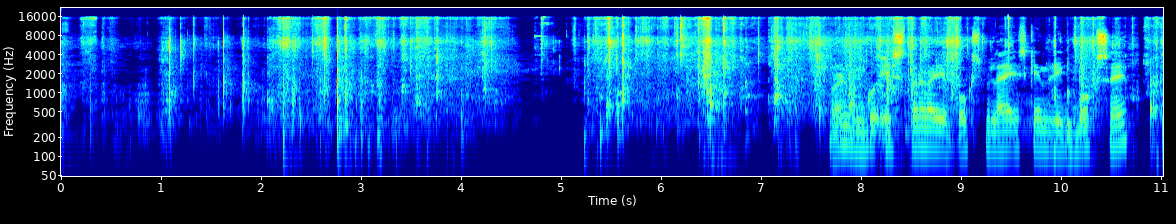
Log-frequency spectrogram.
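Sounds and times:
cardboard box being opened: 0:00.0 - 0:04.3, 0:05.2 - 0:09.1.

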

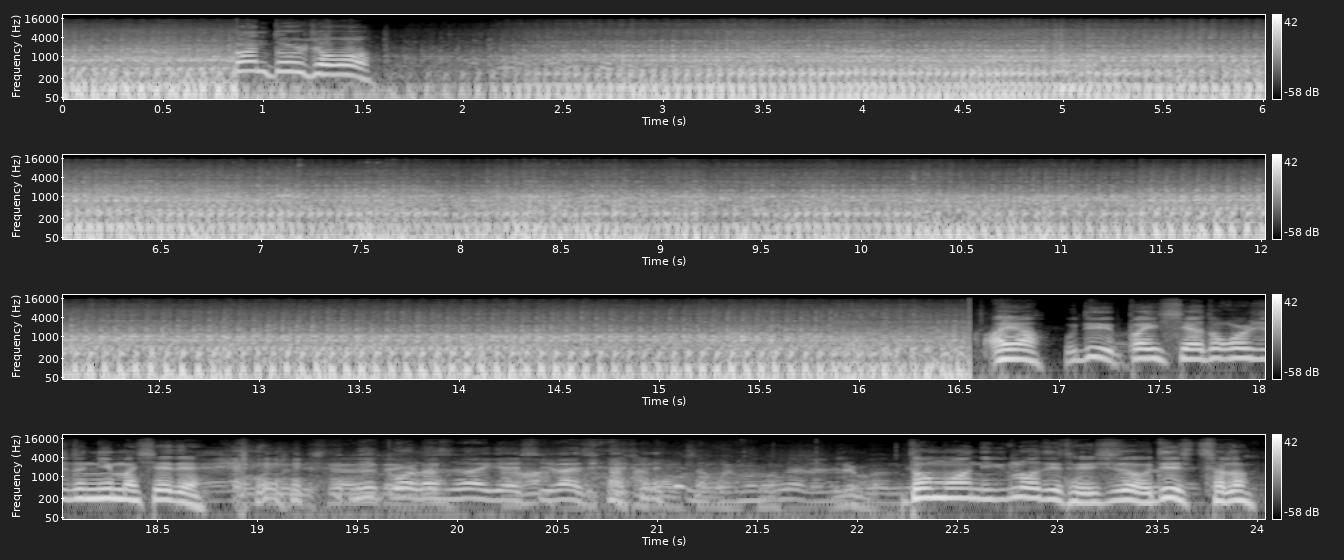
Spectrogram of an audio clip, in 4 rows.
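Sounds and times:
motorcycle engine running: 0:00.0 - 0:16.6.

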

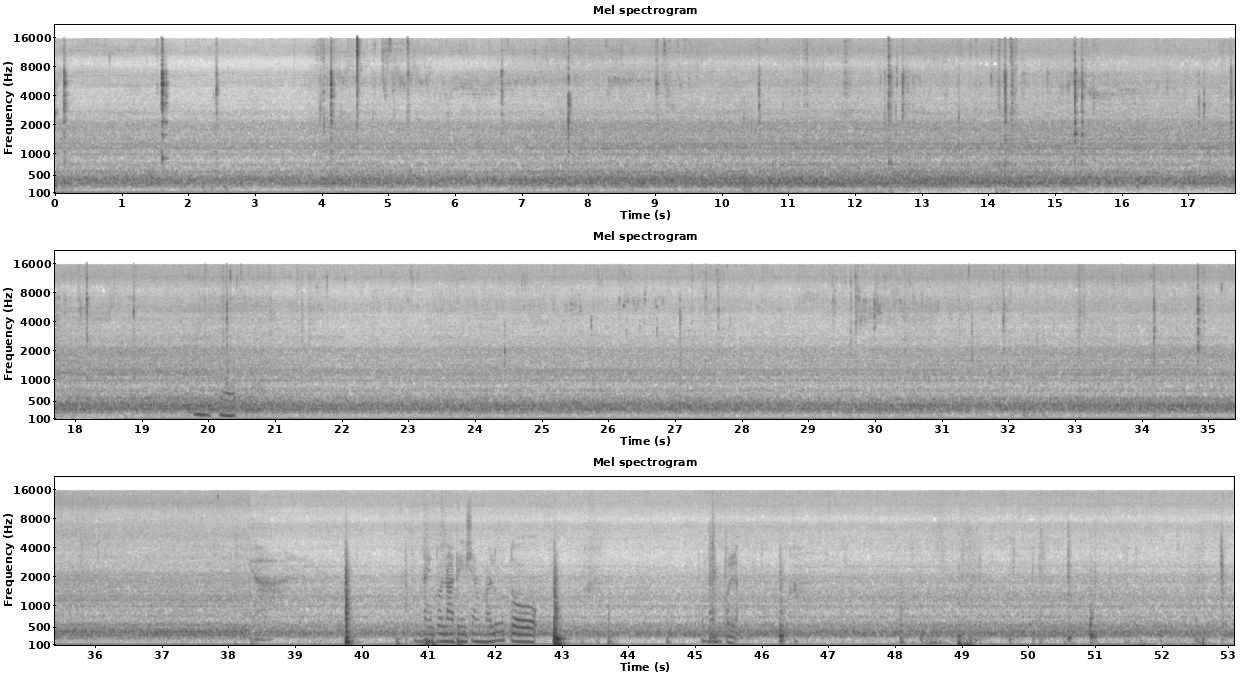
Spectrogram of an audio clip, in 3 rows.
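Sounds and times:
crackles and pops in oil: 0:00.0 - 0:02.6, 0:03.9 - 0:06.0, 0:06.6 - 0:09.5, 0:10.3 - 0:15.9, 0:16.6 - 0:19.1, 0:20.0 - 0:23.1, 0:24.0 - 0:36.8
oil bubbling: 0:00.0 - 0:53.0.

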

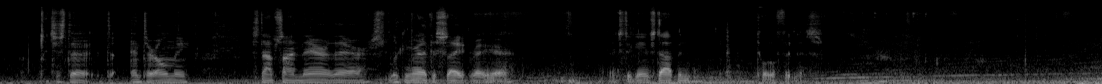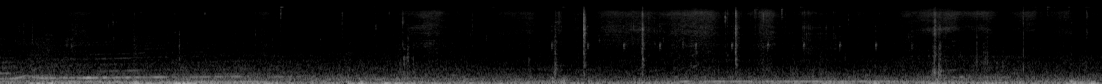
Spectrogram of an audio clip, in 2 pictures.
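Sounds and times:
low road rumble: 0:00.0 - 0:22.0
car engine rising note: 0:08.0 - 0:14.4.

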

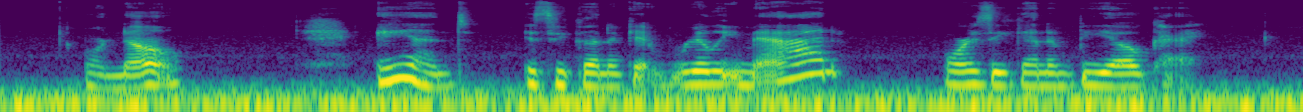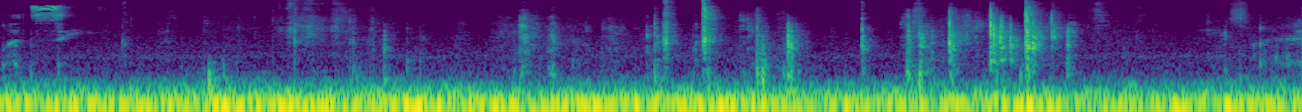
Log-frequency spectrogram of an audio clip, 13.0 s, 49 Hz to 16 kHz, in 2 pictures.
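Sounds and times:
steady low hum: 0:00.0 - 0:13.0
book pages rustling: 0:07.1 - 0:13.0.

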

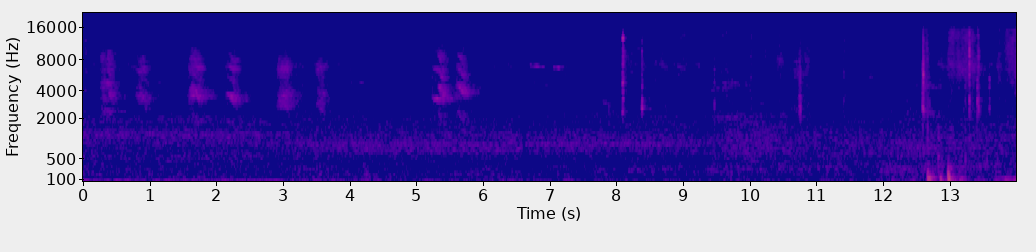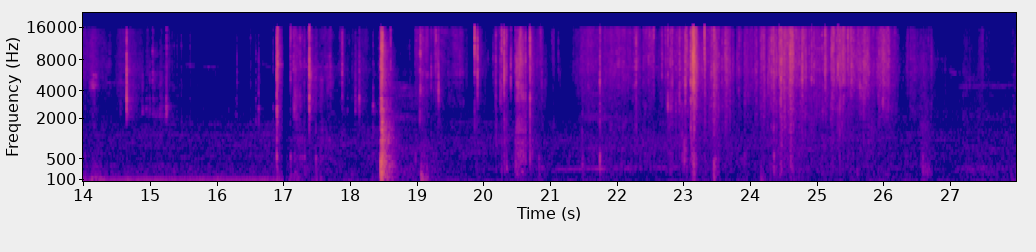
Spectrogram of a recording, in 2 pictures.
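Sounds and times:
plastic wrap tearing and crinkling: 0:19.2 - 0:21.1, 0:21.8 - 0:26.5.

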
